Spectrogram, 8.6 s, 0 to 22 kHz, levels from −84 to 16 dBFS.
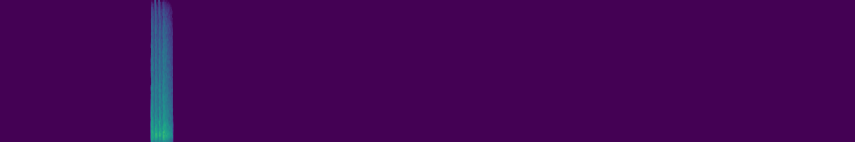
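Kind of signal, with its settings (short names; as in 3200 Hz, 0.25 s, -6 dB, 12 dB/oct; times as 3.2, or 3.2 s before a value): hand clap length 0.21 s, bursts 4, apart 38 ms, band 1200 Hz, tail 0.26 s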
